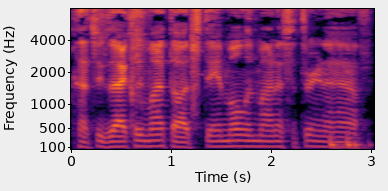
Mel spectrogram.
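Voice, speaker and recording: A man co-hosting a podcast in casual sports-betting chat, cracking quick jokes and laughing often. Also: on the low side, level tone. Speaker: podcast co-host.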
